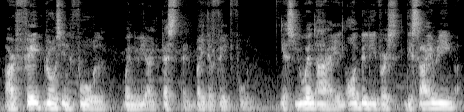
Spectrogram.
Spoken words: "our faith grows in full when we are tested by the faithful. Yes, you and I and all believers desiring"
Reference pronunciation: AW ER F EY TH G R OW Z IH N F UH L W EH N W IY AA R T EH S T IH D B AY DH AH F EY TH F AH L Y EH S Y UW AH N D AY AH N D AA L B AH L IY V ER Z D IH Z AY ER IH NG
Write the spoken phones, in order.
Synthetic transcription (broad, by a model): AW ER F EY T G R OW S IH N F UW L W EH N W IY AA R T EH S T IH D B AY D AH F EY T F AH L Y EH S Y UW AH N AY AH N D AA L B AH L IY V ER S D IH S AY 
